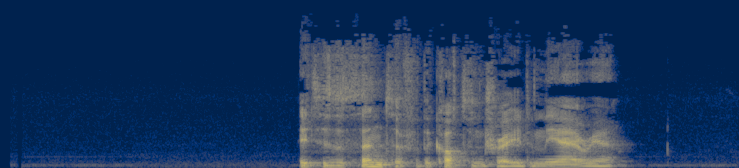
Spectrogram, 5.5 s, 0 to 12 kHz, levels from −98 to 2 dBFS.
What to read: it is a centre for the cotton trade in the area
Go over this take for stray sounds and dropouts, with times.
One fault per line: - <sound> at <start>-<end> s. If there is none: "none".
none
